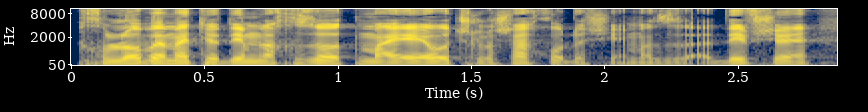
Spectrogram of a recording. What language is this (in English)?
Hebrew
